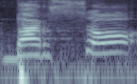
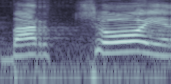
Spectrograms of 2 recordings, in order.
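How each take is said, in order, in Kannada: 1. ಮಧ್ಯದ ವ್ಯಂಜನ s ಧ್ವನಿ ಆಗಿದೆ. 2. ಮಧ್ಯದ ವ್ಯಂಜನ ch ಧ್ವನಿ ಆಗಿದೆ. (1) "ബർസോ എന്ന് പറയുന്നതിനെ" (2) "ബർച്ചോ എന്നാണ് ഹരിജന ഭാഷാഭേദത്തിൽ സ ചായായി മാറുന്ന"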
